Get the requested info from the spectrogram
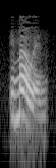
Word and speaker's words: Himoen: Sasquatch call themselves Imoen. – Imoen? – Yes. It's actually a silent H. So it is spelled H-I-M-O-E-N.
